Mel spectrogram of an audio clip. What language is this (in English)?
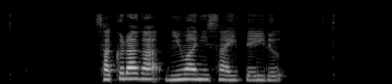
Japanese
